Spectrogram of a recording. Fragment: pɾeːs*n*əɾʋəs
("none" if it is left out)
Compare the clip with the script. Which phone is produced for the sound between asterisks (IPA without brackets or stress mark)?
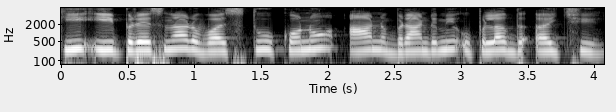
n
